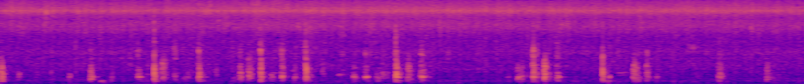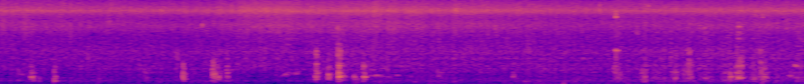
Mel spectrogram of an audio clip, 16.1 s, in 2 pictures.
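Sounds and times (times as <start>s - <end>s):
onions sizzling in oil: 0.0s - 16.0s
wooden spatula scraping pan: 0.9s - 4.3s, 10.2s - 12.0s, 14.4s - 16.0s.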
